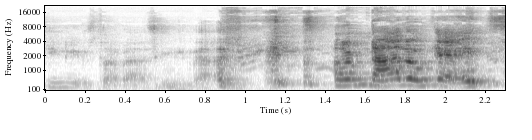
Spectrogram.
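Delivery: half plead, half laugh it out. Retold or imitated. Retold tearful plea to best man.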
